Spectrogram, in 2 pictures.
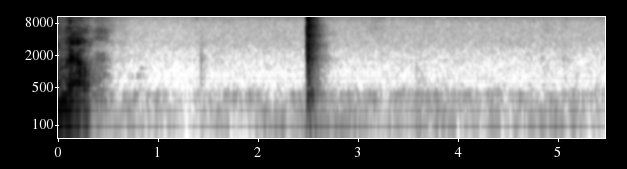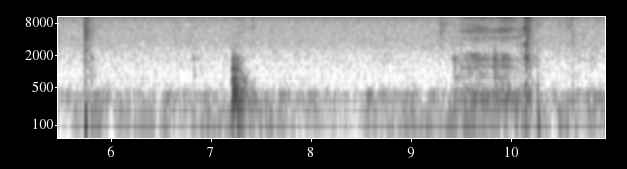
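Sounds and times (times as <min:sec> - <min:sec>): faint steady low hum: 0:00.0 - 0:10.9.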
